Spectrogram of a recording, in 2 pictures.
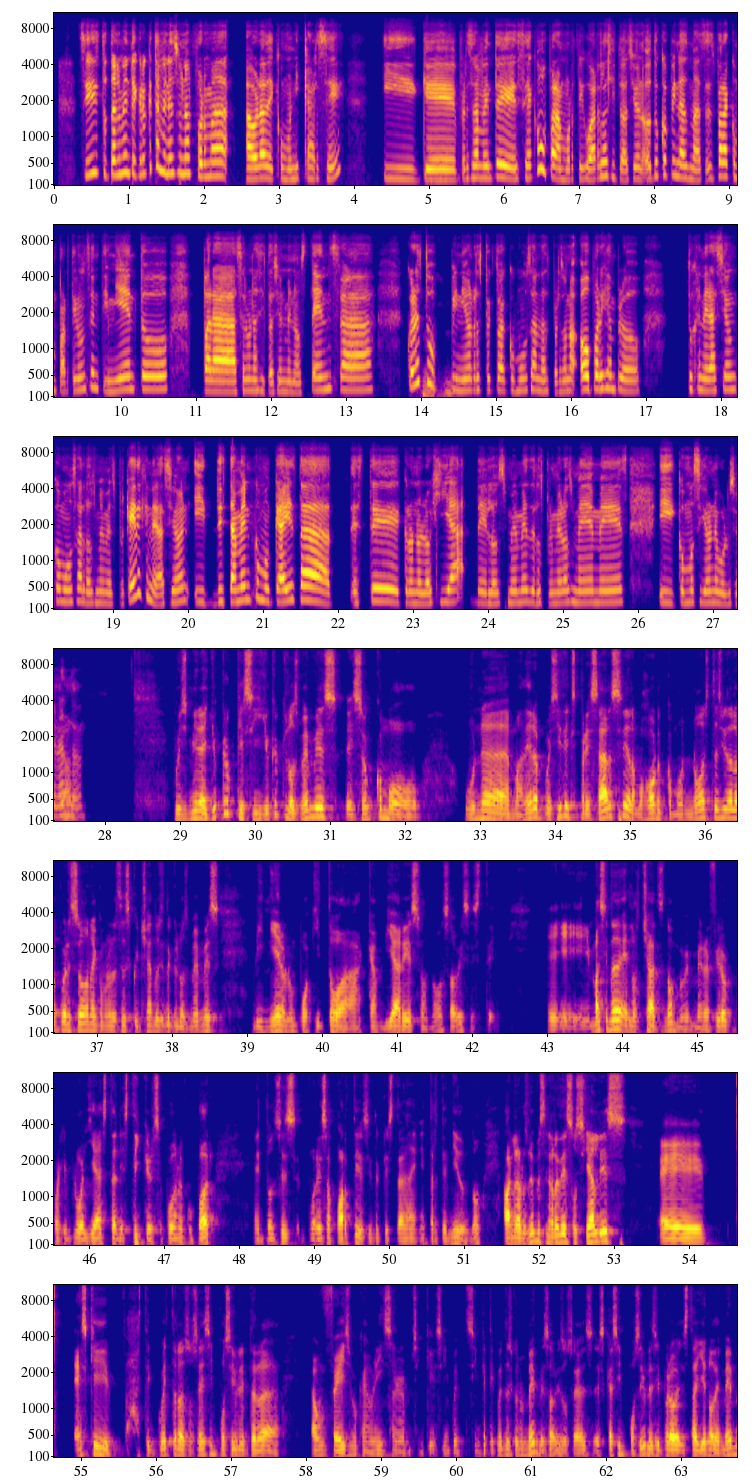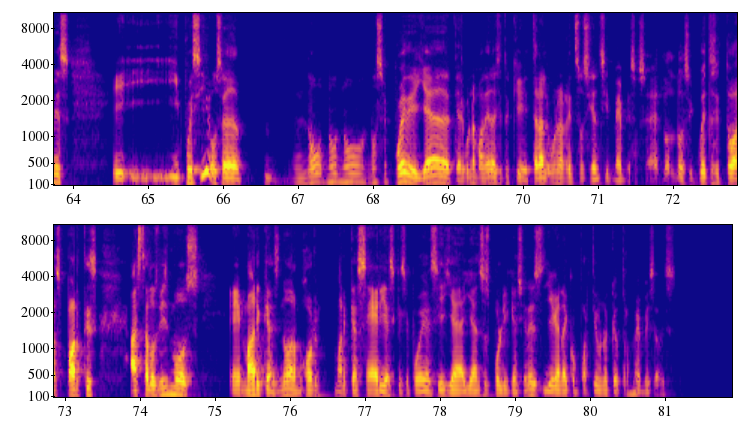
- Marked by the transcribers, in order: none
- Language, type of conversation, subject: Spanish, podcast, ¿Por qué crees que los memes se vuelven tan poderosos socialmente?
